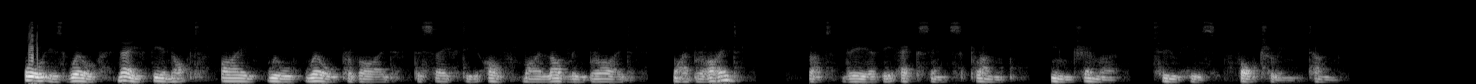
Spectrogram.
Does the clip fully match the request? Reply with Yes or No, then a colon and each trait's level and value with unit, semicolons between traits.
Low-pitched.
Yes: low, 130 Hz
